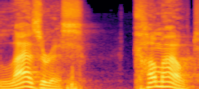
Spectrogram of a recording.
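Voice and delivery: loud cry with full commanding authority. Retelling the Gospel story, Jesus calls Lazarus out of the tomb with a loud cry. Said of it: "he cries out with a loud voice".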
